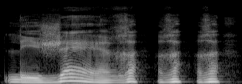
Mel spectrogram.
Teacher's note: Féminin, on le prononce différemment parce que vous le prononcez légère, r. Vous entendez le r, d'accord. Léger.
